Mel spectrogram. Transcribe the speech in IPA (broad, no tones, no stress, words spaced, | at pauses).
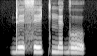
ɖesec ŋɛɡo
